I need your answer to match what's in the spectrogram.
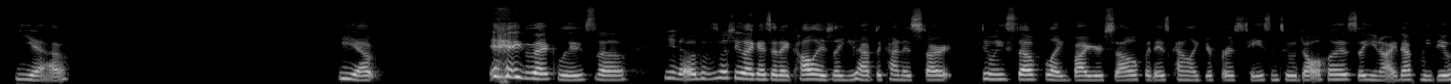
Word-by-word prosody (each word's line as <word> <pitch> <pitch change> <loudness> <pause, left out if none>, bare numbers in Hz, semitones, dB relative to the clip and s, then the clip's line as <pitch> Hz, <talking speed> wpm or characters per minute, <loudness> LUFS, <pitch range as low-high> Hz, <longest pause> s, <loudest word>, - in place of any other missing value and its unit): Yeah. 220 -4 -3 2.7
Yep. 230 -7 +1 1.1
Exactly. 260 - +4
So, 215 -2 -1 0.4
you 295 -1 -5
know, 240 - +3
'cause 265 0 -6
especially, 295 0 0
like 245 -2 +6
I 230 - +4
said, 225 -2 +1
at 210 - +1
college, 225 -2 +3
like, 210 0 -2
you 220 +5 -5
have 210 -1 0
to 215 - -2
kinda 215 -2 -5
start 210 - -1 0.3
doing 235 -2 -1
stuff, 230 0 +3
like, 205 -3 0
by 200 0 +1
yourself, 200 +1 -1
it 210 - -5
is 205 +1 -2
kinda, 215 -1 -8
like, 200 0 -7
your 200 +1 -6
first 205 -1 -7
taste 205 +3 -7
into 210 -1 -3
adulthood 225 +3 0
so, 225 - -6
you 210 0 -2
know, 195 - -6
I - - -2
definitely 215 0 -3
do 210 +2 +2
215 Hz, 160 wpm, -25 LUFS, 205-235 Hz, 2.7 s, like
